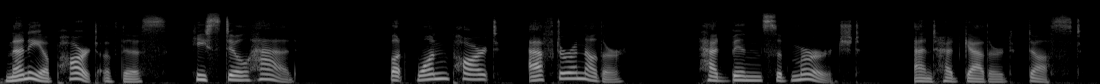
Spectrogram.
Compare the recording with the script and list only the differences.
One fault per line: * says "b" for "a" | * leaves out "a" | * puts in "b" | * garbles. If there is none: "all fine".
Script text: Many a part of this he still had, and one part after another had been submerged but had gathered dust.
* says "but" for "and"
* says "and" for "but"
